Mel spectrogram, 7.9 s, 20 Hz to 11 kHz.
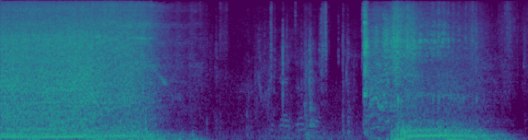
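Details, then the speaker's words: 1980 Chevrolet Cutlass scrapyard car with probably old fuel: V8 roars briefly, dies to near silence, catches again only while fed fuel up front; fuel starvation, either out of gas or needing a fuel pump. "And uh like I said, it's either out of gas or needs a fuel pump. So, it will run if we keep giving it the fuel up front,"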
